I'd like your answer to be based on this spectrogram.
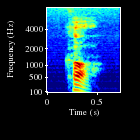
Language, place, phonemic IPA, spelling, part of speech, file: Jèrriais, Jersey, /ka/, cat, noun, Jer-cat.ogg
- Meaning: 1. cat 2. common dab (Limanda limanda)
